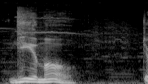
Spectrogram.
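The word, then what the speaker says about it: Guillemot: the wings are folded the name gilat comes from the French where the pronunciation would be something like gimo d driving from the name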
